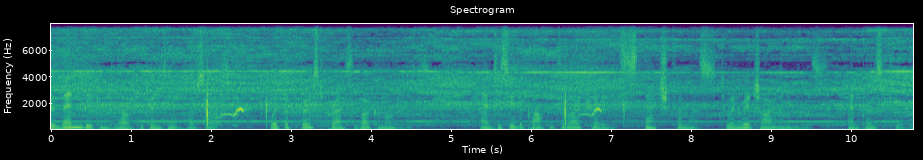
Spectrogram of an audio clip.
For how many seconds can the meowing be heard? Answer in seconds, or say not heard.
2 s.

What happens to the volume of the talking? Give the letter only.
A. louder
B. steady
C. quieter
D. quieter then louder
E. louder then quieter
C.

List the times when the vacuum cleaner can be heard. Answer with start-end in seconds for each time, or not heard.
0.0-10.7.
